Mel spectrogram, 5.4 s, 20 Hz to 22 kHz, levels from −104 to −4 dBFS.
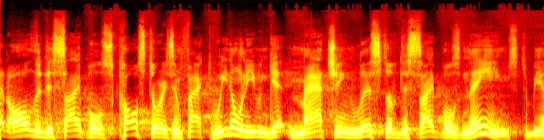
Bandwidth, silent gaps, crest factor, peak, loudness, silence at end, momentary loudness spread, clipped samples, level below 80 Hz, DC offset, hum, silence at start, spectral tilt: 14 kHz; none; 14 dB; -2 dBFS; -16 LUFS; 0 s; 4 LU; under 0.1%; -60 dBFS; under 0.1%; none; 0 s; -4.5 dB/octave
